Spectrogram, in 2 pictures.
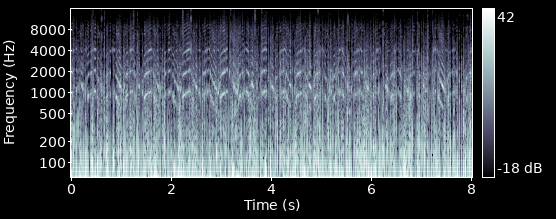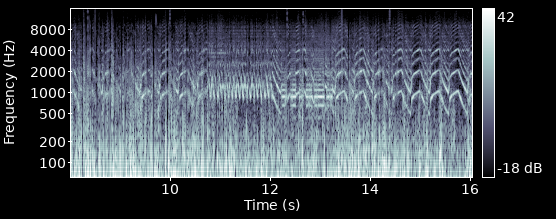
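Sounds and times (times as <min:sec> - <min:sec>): sirens yelping: 0:11.9 - 0:14.1.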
